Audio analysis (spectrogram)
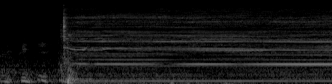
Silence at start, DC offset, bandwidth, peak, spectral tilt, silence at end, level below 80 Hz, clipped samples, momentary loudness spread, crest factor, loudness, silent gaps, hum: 0 s; under 0.1%; 16 kHz; -20 dBFS; -2.5 dB/octave; 0 s; -62 dBFS; under 0.1%; 4 LU; 24 dB; -42 LUFS; none; none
